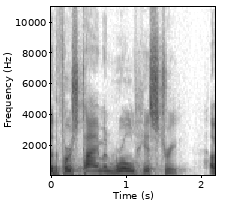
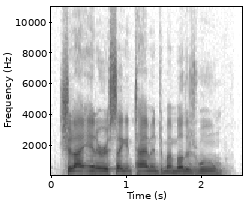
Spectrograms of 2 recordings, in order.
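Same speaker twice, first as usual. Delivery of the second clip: ordinary talk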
